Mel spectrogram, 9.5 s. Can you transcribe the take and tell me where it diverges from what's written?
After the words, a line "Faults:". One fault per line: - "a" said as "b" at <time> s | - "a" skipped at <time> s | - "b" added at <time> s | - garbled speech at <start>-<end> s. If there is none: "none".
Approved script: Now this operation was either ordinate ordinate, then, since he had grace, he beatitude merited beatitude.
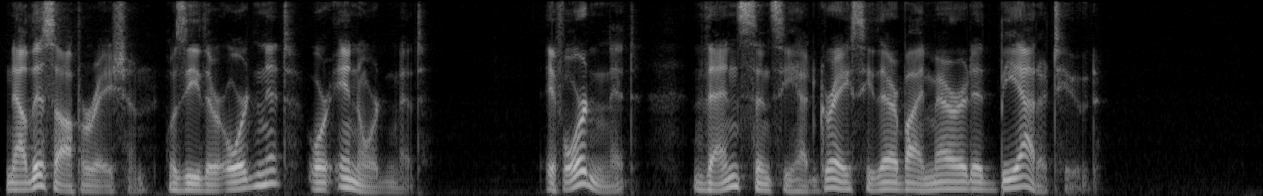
Now this operation was either ordinate or inordinate. If ordinate, then, since he had grace, he thereby merited beatitude.
Faults:
- "or inordinate If" added at 2.3 s
- "beatitude" said as "thereby" at 6.6 s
